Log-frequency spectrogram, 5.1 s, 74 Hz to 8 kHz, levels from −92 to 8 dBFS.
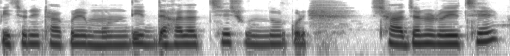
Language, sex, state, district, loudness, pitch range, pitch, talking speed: Bengali, female, West Bengal, Cooch Behar, -16 LUFS, 200-215 Hz, 205 Hz, 105 wpm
